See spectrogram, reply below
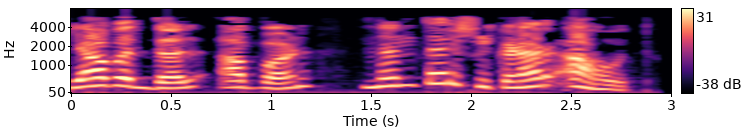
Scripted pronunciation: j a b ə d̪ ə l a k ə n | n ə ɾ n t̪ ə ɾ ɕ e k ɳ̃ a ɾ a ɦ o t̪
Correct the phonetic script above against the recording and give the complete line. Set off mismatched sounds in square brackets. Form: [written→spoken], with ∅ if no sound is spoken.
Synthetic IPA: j a b ə [d̪→d̪ː] ə l a [k→p] ə [n→ɳ] | n ə [ɾ→∅] n t̪ ə ɾ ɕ [e→i] k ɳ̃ a ɾ a ɦ o t̪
